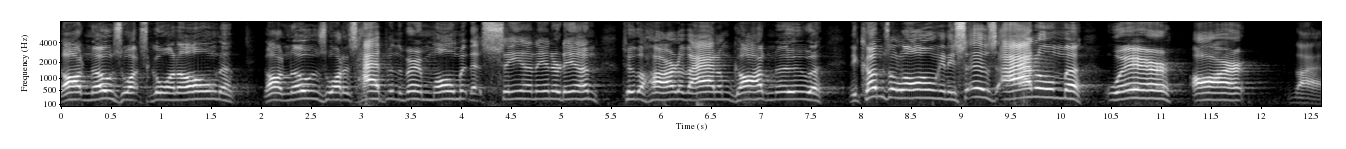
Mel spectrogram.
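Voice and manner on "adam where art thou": put-on slow, sorrowful, aching, pained cry. Speaker retells God calling to Adam in the garden, acting out pain. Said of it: "I can hear the pain".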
